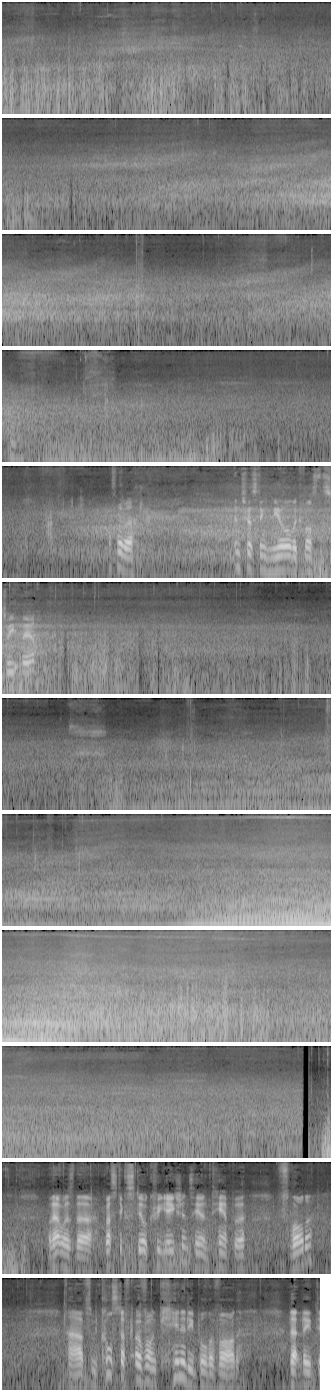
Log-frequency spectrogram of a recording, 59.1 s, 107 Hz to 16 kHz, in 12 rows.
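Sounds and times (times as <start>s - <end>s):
wind buffeting microphone: 0.0s - 13.5s, 14.1s - 20.0s, 23.2s - 50.1s
traffic noise: 0.0s - 59.0s
vehicle passing: 6.2s - 49.0s.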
